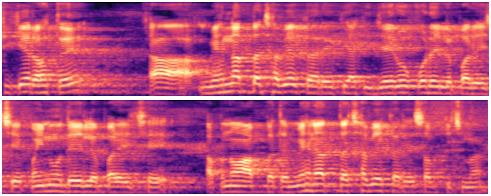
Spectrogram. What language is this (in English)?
Maithili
